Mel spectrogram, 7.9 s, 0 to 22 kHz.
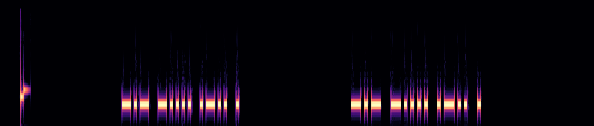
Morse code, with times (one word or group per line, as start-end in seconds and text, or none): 1.6-3.2 K6LE
4.7-6.4 K6LE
